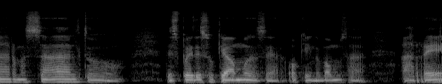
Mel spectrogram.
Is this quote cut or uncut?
uncut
